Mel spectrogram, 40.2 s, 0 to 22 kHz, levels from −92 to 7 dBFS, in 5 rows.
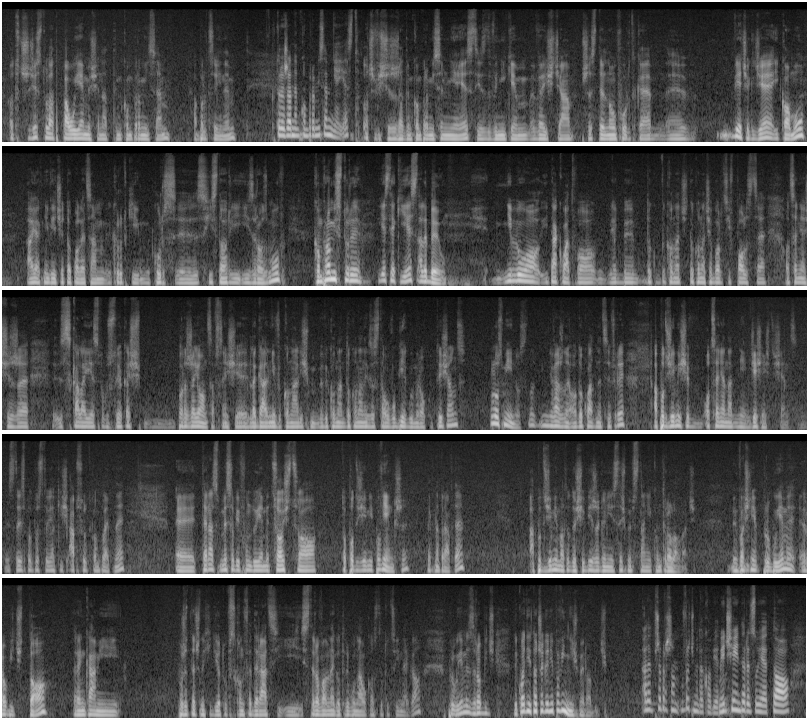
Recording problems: wrong speed, natural pitch; too fast; 1.8 times normal speed
hiss; faint; throughout; 25 dB below the speech

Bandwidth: 17.5 kHz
